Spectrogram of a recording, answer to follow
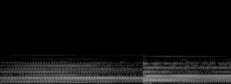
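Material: Nothing is struck.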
